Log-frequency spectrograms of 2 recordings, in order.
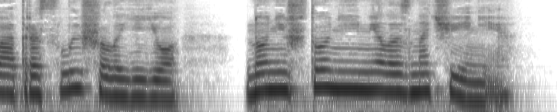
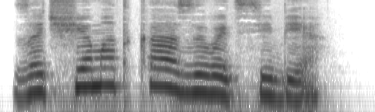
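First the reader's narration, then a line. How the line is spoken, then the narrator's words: Purring. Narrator (Russian): промурлыкал голос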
